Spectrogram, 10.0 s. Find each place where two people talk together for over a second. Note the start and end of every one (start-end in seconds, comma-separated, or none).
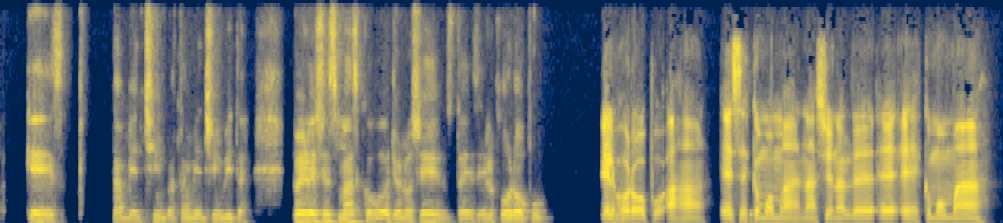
none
